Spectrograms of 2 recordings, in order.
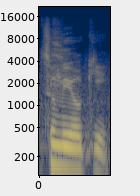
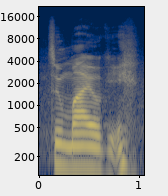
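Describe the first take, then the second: First: The middle of the name sounds like 'mio'. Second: The middle of the name sounds like 'mayo'. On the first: The speaker calls it wrong. "Not Tsumioki" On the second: The speaker calls it right. "My name is Tsumayoki"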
